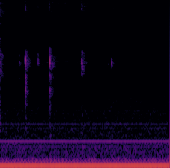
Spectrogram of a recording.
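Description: Steady low electrical hum with a faint steady tone above it. About five faint, light clicks fall in the first second and a half.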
